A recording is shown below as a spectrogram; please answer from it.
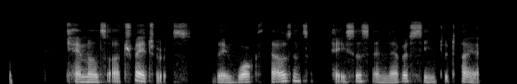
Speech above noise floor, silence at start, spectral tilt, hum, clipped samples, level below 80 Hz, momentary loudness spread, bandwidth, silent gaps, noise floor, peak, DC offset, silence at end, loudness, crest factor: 49 dB; 0.65 s; -5 dB/octave; none; under 0.1%; -64 dBFS; 11 LU; 7.8 kHz; none; -73 dBFS; -4 dBFS; under 0.1%; 0.4 s; -24 LUFS; 20 dB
